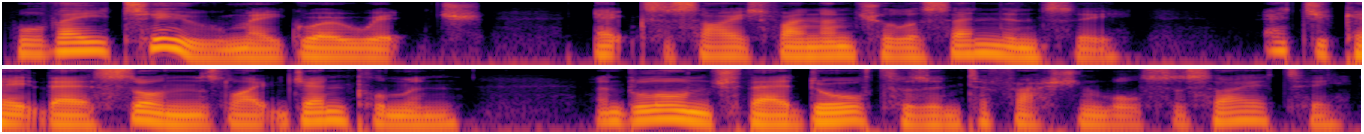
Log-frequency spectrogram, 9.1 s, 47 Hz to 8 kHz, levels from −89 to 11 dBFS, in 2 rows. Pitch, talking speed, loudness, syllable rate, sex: 105 Hz, 140 wpm, -21 LUFS, 5.2 syllables/s, male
